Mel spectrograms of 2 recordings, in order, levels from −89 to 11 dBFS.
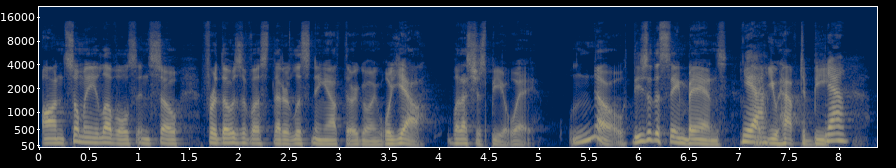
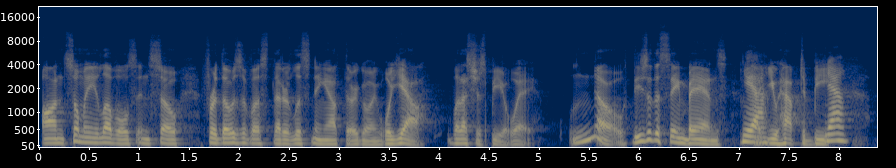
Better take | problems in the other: first | muffled; slightly; fading above 3 kHz

